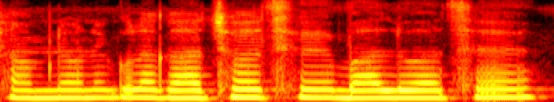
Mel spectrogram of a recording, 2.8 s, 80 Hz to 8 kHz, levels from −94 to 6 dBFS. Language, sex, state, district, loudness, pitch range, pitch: Bengali, female, Tripura, West Tripura, -12 LUFS, 215-230 Hz, 220 Hz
